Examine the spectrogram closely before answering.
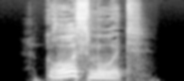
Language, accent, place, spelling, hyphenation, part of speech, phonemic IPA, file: German, Germany, Berlin, Großmut, Groß‧mut, noun, /ˈɡʁoːsmuːt/, De-Großmut.ogg
- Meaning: magnanimity, generosity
